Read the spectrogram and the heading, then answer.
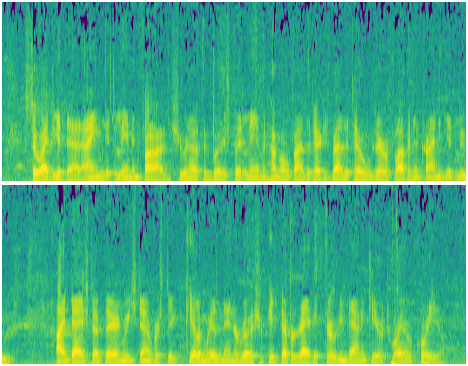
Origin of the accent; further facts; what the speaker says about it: Georgia, United States; I am from the Okefenokee Swamp, but I can't help that. I was born there in a log cabin I helped my father to build.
